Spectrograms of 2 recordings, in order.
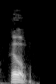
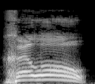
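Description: First: Said lightly and fluently, sounds run together. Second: Said harshly, every sound carefully pronounced. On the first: The speaker calls it right. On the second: The speaker calls it wrong.

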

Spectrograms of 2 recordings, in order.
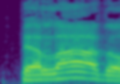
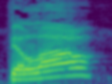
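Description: First: The d sound is clearly pronounced. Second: The d sound is dropped entirely.

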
